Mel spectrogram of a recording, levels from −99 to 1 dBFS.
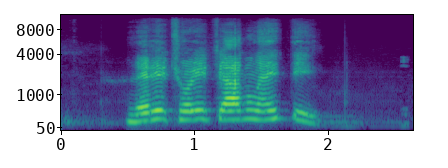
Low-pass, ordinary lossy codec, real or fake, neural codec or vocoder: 10.8 kHz; AAC, 64 kbps; fake; codec, 24 kHz, 0.9 kbps, WavTokenizer, medium music audio release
